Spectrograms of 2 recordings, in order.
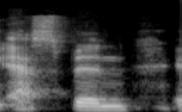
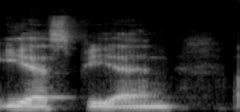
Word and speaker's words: ESPN: Everybody bullied me away from saying Espen into saying ESPN.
